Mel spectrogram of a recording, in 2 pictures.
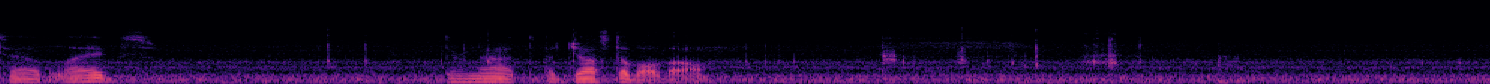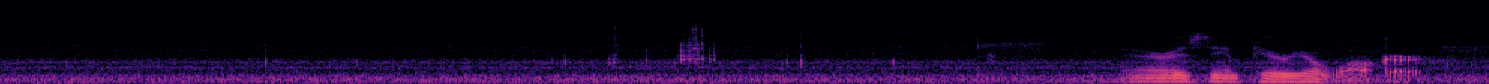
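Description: Plastic toy parts click and tap as they are handled.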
